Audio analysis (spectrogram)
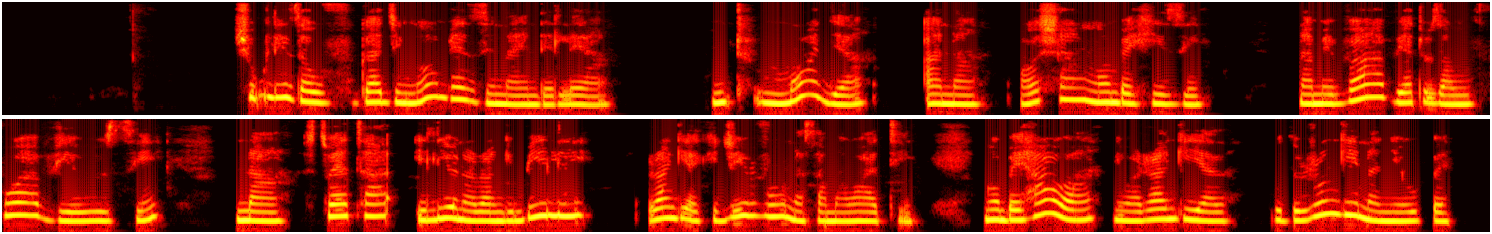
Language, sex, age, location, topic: Swahili, female, 25-35, Kisii, agriculture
